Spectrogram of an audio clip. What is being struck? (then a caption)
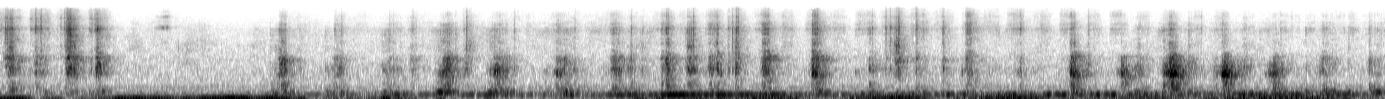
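Black-coated scratch-art paper and wooden stylus. A wooden stylus scratches fine strokes along a drawn antler on a flat scratch-art card of black coated paper. Short, dry scratching strokes follow one another in a quick, irregular rhythm over a steady low hum.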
